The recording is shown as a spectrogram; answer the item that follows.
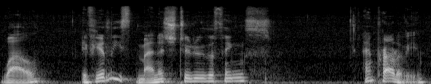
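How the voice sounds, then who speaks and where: Guy, lively swoopy voice, reacting to memes, rambly and chill. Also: mid-range voice, moderate pace, slightly rough. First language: German. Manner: rambling, animated, laughs often, swears. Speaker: video creator reacting to memes. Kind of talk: casual meme reaction chat.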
